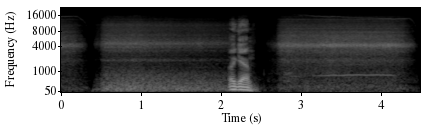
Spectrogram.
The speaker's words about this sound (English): You get better air when you breathe in through your nose, and you don't have to breathe in as much as you breathe in with your mouth. I understand that. Okay, both of you, give me the nose breathing.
